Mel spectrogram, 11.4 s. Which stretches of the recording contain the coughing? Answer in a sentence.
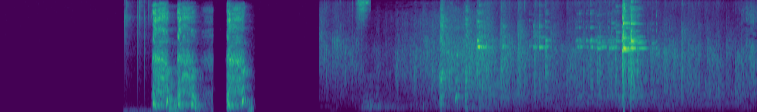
You can hear the coughing from 2.2 to 3.8 s and from 6.3 to 7.1 s.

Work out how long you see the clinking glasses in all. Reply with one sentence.
You can hear the clinking glasses for 3 seconds altogether.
